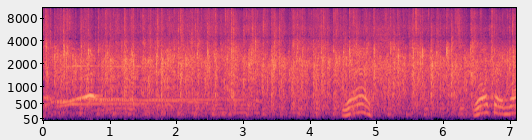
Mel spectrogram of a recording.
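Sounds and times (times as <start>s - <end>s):
audience applause: 0.0s - 7.0s
speech: 4.5s - 5.1s, 6.5s - 7.0s.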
